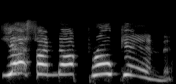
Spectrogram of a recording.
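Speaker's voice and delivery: high, slow joyful mock yell; retold joyful scream. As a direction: shout the relief out high. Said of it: "literally screamed at the top of my lungs".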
